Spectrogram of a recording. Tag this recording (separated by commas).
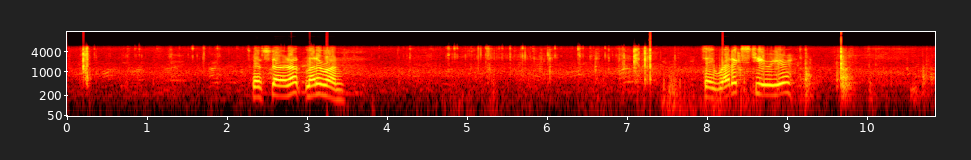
Speech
